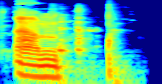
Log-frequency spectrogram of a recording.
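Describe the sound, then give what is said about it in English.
A person clears their throat in three voiced bursts. The first is the longest and fullest, and two shorter, rougher catches follow before it stops. “if I clear my throat, can he hear me?”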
